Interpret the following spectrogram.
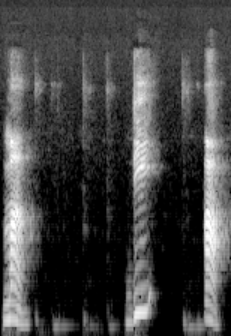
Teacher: Porque la fuerza está en la i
